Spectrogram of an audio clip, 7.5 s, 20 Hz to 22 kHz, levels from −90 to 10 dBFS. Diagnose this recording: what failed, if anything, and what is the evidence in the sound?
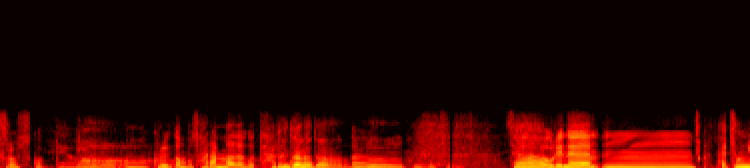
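At the network stage, radio errors corrupted AMR wideband speech data: a frame failed its checksum and the decoder had to conceal it. Between 4.49 and 4.54 s the speech shows a brief dip or warble. The decoder repeated the previous pitch and vocal tract settings at reduced gain in place of the missing audio. The effect is short enough to point to a single lost 20 ms frame, with the 12.65 kbit/s HD Voice speech coming back weak or rough for a moment after.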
